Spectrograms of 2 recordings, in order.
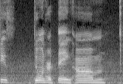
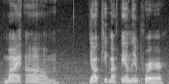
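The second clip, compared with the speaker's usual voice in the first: ordinary delivery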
